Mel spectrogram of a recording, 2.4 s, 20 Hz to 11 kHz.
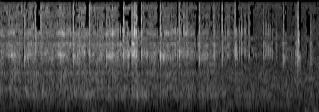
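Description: Hand-cranked Singer Model 28K vibrating-shuttle sewing machine running, its bobbin winder spinning a bobbin of thread against the handwheel: a fast, dense mechanical clatter. It winds down to a few separate clicks near the end.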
